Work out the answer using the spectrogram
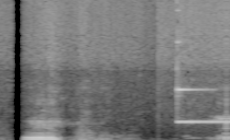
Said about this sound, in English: Get the cell phone noise in the back. I know. It's on my computer, and I don't know how to stop notifications on my computer.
